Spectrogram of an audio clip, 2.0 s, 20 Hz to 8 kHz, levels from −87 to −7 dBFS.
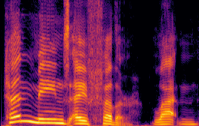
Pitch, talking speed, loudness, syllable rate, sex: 210 Hz, 150 wpm, -16 LUFS, 3.9 syllables/s, male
